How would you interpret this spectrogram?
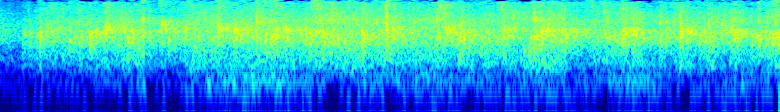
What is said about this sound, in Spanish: Por eso, eh, dele, palmas al Señor, hermano, aleluya.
